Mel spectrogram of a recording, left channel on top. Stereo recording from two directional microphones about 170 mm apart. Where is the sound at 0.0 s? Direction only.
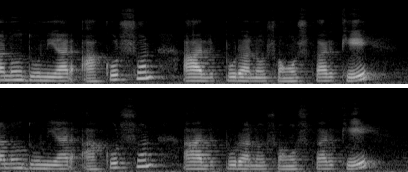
35° left (ahead or behind).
